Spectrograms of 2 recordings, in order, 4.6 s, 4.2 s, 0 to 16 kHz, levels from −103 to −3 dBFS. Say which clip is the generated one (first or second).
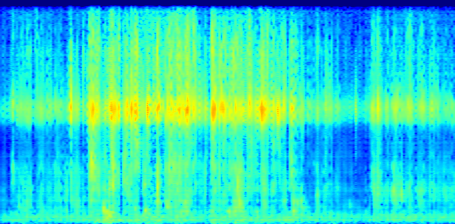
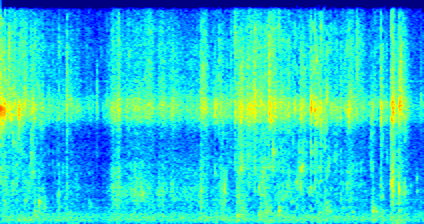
first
